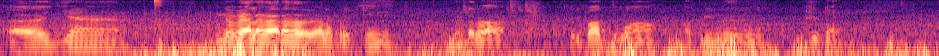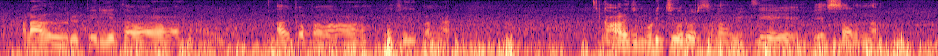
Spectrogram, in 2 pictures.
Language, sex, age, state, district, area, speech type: Tamil, male, 18-30, Tamil Nadu, Nagapattinam, rural, spontaneous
